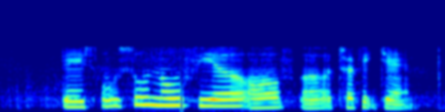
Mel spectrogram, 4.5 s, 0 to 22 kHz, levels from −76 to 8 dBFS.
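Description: At 1.80–1.82 s and 3.60–3.62 s there's packet loss filled with silence: a 20 ms gap each time, fitting one lost packet, with hard edges.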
